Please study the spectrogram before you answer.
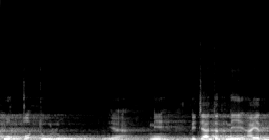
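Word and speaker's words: اقتلوا: giib juga ya iqtulu aktulu Apa utulu benar kalau diwkan b kalau diwal mubinulu Ya tapi kalau dimulai dari e awal Bacanya adalah uqtulu ya nih dicatat nih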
